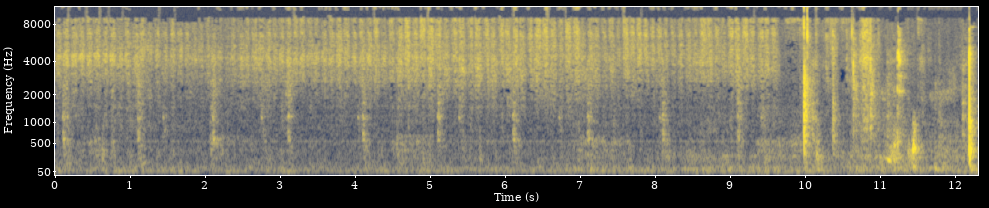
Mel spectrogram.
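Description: Faint scratching of a wax crayon rubbed back and forth over cardstock laid on a leaf, at about two strokes a second, with a few louder strokes near the end.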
